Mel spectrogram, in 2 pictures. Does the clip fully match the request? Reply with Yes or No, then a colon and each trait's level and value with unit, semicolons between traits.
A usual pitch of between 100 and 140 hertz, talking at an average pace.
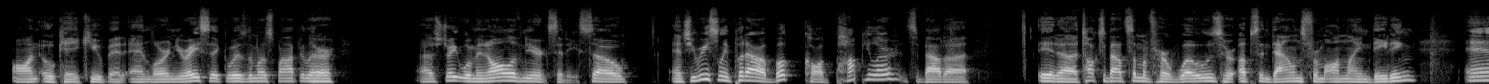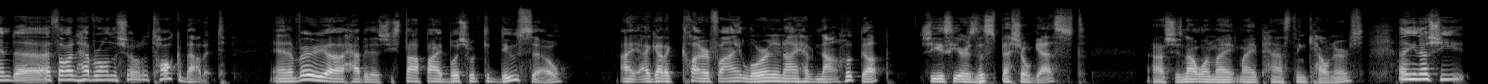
No: low, 135 Hz; fast, 210 wpm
